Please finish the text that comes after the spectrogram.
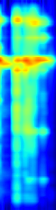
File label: ammo casings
